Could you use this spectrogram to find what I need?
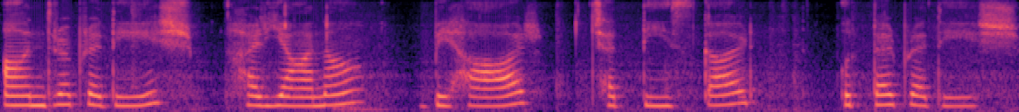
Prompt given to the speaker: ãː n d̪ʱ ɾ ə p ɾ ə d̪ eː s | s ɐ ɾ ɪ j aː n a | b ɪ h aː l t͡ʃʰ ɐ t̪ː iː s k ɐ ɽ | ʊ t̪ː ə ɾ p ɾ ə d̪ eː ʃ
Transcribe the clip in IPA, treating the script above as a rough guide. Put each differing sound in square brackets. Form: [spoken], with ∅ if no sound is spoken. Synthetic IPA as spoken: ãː n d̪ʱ ɾ ə p ɾ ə d̪ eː [ʃ] | [h] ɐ ɾ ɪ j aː n a | b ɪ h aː [ɾ] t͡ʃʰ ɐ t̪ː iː s k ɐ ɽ | ʊ t̪ː ə ɾ p ɾ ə d̪ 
